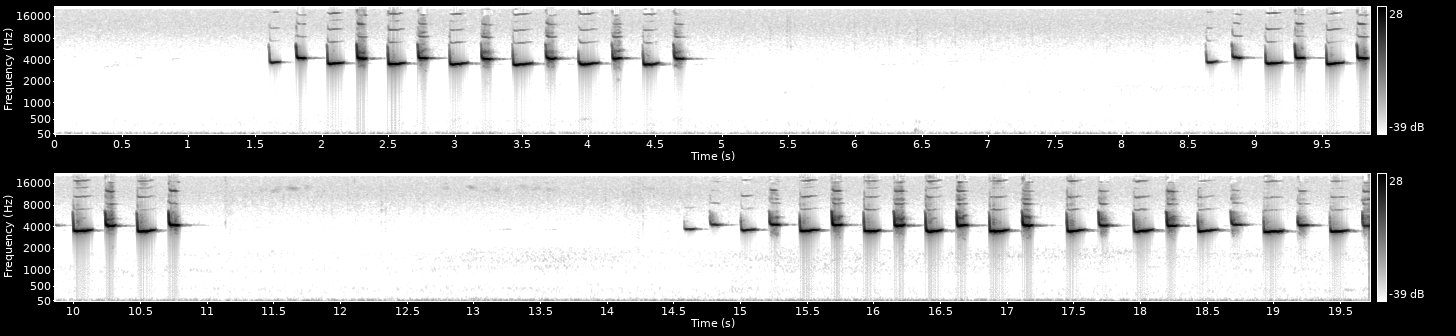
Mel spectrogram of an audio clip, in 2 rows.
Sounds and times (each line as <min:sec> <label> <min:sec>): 0:00.0 background noise 0:19.7
0:01.6 calls and song from a bird 0:04.8
0:08.6 calls and song from a bird 0:10.9
0:14.6 calls and song from a bird 0:19.7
